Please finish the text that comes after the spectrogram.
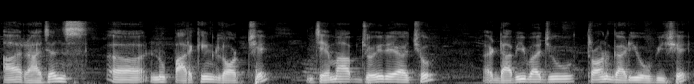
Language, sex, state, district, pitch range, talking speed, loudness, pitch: Gujarati, male, Gujarat, Valsad, 95-125 Hz, 165 wpm, -14 LUFS, 110 Hz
